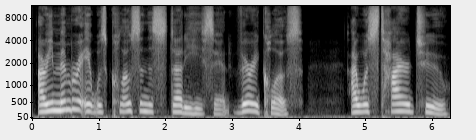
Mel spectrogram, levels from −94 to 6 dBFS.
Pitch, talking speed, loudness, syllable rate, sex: 195 Hz, 145 wpm, -17 LUFS, 4.3 syllables/s, female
